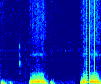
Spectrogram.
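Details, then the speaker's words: Recorded heart sounds from a cardiac auscultation teaching quiz: low heart sounds with a blowing murmur filling the gap between beats, confirmed as mitral regurgitation. "you are correct is my regurgitation"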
